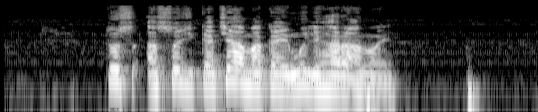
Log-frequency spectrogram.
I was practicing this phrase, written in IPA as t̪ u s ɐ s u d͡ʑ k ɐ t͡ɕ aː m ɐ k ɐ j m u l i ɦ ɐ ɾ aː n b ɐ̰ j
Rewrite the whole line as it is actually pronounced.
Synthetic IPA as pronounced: t̪ u s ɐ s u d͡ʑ k ɐ t͡ɕ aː m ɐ k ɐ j m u l i ɦ ɐ ɾ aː n w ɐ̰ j

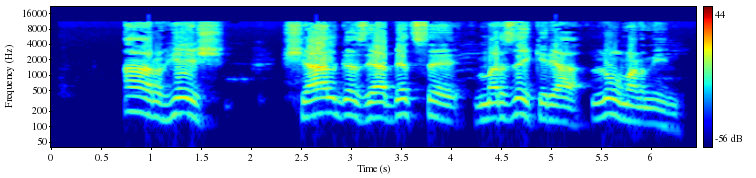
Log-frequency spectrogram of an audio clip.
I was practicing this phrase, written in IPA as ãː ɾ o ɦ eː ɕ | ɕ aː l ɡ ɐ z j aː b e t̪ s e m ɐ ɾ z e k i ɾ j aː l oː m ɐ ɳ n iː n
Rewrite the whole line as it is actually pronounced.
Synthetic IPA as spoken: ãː ɾ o ɦ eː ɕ | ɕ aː l ɡ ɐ z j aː b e t̪ s e m ɐ ɾ z e k i ɾ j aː l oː m ɐ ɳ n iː n

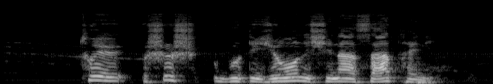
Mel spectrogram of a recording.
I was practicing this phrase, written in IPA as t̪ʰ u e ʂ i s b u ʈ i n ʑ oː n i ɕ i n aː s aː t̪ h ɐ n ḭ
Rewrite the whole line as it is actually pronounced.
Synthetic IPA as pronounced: t̪ʰ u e ʂ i ʂ b u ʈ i ʑ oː n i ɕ i n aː s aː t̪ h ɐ n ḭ

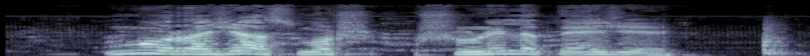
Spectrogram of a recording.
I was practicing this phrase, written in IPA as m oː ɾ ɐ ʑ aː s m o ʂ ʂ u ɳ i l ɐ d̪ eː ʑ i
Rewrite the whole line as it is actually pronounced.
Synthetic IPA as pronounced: m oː ɾ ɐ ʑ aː s m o ʂ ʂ u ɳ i l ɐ t̪ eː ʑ e

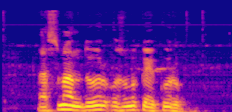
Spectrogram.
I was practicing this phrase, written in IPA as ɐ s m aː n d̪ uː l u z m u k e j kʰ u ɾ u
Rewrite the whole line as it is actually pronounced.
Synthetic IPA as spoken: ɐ s m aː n d̪ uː ɾ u z m u k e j k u ɾ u

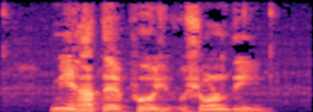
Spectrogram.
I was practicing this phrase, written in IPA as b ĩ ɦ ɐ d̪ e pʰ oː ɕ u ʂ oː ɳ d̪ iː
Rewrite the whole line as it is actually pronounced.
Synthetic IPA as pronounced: m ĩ ɦ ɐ t̪ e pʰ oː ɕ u ɕ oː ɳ d̪ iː

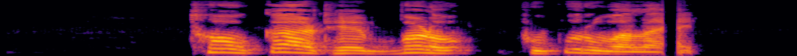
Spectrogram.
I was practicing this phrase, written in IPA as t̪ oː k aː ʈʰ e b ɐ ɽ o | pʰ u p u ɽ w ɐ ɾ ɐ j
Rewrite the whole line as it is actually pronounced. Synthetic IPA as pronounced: t̪ʰ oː k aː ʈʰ e b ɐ ɽ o | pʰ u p u ɾ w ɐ l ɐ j

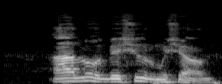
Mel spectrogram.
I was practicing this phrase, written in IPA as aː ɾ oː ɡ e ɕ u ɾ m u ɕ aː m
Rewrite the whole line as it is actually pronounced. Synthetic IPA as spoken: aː l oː b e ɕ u ɾ m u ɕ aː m

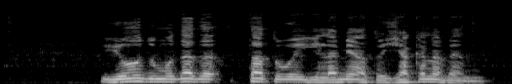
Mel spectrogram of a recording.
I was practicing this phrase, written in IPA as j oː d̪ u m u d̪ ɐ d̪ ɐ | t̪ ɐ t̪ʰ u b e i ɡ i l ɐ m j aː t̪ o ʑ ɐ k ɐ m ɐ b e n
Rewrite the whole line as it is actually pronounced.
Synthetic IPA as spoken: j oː d̪ u m u d̪ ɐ d̪ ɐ | t̪ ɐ t̪ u w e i ɡ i l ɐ m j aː t̪ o ʑ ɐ k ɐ n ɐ b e n

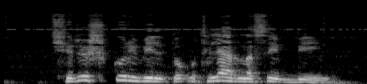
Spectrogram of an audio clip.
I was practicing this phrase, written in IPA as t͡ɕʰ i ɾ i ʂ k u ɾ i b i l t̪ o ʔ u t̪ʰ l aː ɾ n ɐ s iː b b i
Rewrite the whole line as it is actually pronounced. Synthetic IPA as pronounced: t͡ɕʰ i ɾ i ʂ k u ɾ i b i l t̪ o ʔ u t̪ʰ l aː ɾ n ɐ s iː b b i

